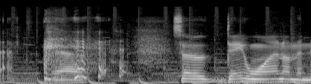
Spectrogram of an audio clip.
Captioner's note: laughs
